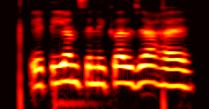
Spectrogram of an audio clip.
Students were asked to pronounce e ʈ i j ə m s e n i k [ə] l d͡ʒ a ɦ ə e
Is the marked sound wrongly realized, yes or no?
no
